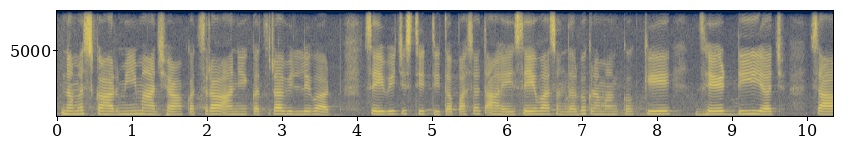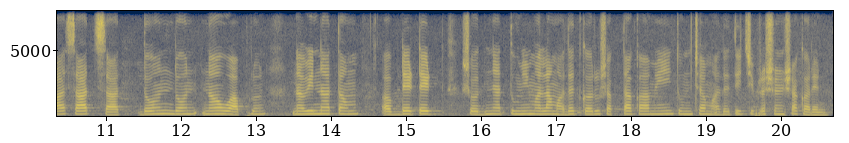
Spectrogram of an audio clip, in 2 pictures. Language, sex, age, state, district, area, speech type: Marathi, female, 30-45, Maharashtra, Wardha, rural, read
